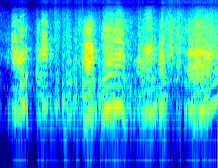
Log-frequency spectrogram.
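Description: Duck quacking near a pond in Vietnam, a run of close, loud quacks in quick irregular bursts with no talk.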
